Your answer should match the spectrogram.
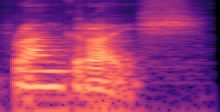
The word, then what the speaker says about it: Frankreich: we pronounce it's, if whenever A and E are written together, the sound it makes is I, like in Frankreich.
